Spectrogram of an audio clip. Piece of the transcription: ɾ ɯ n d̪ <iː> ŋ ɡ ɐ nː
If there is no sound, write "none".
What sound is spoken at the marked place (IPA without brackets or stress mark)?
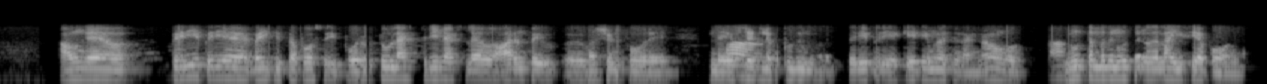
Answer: aː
